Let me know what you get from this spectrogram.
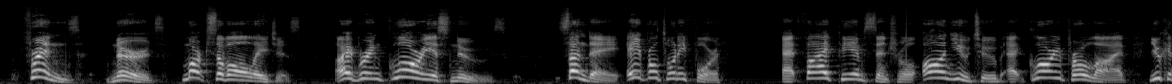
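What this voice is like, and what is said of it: Exaggerated announcer voice. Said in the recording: “give me your best announcer voice”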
